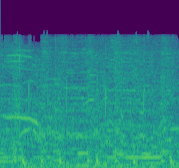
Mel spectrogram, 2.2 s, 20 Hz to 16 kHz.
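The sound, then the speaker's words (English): A dense, steady roar of the UCSB baseball stadium crowd cheering Blake Clausen's home run that gives the Gauchos a 6-4 lead in the bottom of the eighth inning, loud and continuous with scattered shouts and whistles rising through the din. “Electrifies this crowd and gives the Gauchos the 6 4 lead.”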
